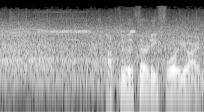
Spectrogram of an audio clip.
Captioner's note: whistles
